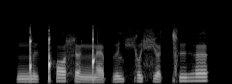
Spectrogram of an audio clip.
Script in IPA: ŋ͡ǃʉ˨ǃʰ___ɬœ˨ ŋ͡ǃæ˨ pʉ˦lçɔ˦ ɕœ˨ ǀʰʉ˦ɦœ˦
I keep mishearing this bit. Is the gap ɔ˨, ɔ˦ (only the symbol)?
ɔ˦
